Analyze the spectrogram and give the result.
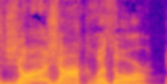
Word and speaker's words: Jean-Jacques Rousseau: I'm going to butcher this. His name is Jean-Jacques Rousseau. Is that close? Anyways, yeah, that's it. That's it. You got it.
